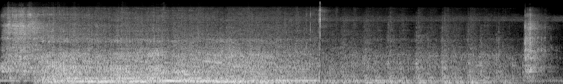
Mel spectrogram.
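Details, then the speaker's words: Motorcycle with an incorrect spark plug gap causing poor spark quality. Runs rough and uneven, then sags and stalls within seconds; it will not hold idle and stalls repeatedly. "देखो गाड़ी बार बार बंद हो रहा है। Obviously होना चाहिए क्योंकि spark का जो क्वालिटी है वो अभी कम हो गया है, तो इसमें ऑब्वियसली गाड़ी बंद होगा, गाड़ी आइडलिंग भी नहीं करेगा।"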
